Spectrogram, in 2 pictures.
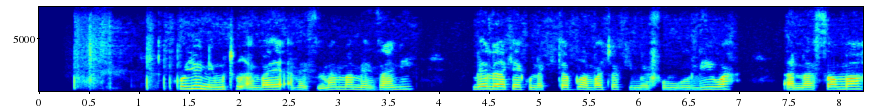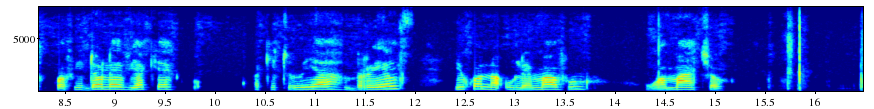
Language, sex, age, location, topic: Swahili, female, 36-49, Nairobi, education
